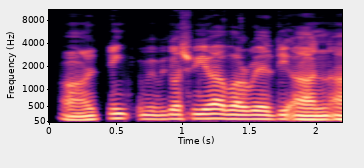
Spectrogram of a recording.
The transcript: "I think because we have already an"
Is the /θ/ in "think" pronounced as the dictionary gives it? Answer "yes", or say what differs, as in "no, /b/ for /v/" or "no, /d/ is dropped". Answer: no, /t/ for /θ/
